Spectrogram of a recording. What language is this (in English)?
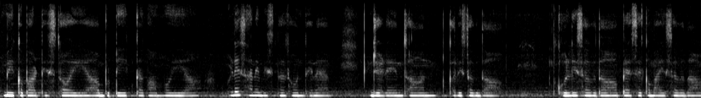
Dogri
